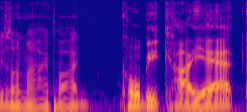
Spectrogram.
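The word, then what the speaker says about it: Caillat: Colby Kayat. How do you say it? Colby Calais.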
